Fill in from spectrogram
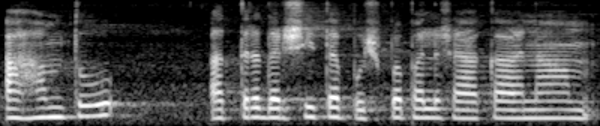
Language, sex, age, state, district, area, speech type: Sanskrit, female, 18-30, Karnataka, Uttara Kannada, urban, spontaneous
